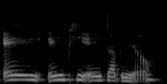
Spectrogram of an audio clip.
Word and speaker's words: apaw: Like A-P-A-W.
